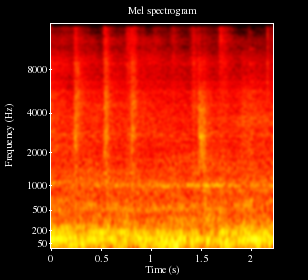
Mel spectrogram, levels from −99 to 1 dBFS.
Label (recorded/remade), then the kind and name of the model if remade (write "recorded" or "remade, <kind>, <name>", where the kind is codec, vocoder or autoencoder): remade, codec, SNAC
